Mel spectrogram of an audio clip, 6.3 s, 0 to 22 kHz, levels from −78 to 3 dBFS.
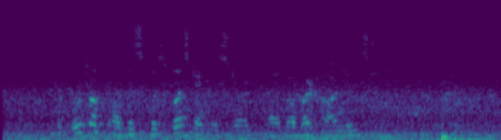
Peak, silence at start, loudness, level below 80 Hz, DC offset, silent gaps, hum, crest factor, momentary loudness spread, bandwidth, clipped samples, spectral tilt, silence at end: -18 dBFS; 0.05 s; -42 LUFS; -46 dBFS; under 0.1%; none; none; 22 dB; 14 LU; 16 kHz; under 0.1%; -7.5 dB/octave; 0 s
